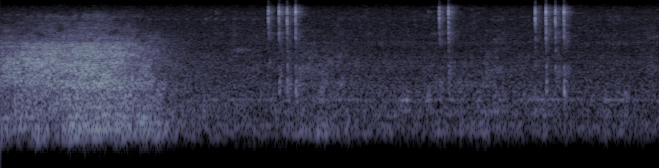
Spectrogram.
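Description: A brief rush of noise for the first second and a half, fading away. Then computer mouse clicks in three quick clusters, double-clicks opening folders one after another.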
